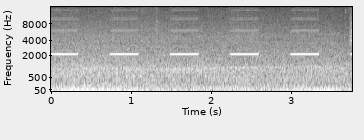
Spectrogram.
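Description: Reversing alarm beeps in a steady repeating pattern over a constant engine rumble as a truck with double trailers backs up in Euro Truck Simulator 2, loud and close throughout.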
